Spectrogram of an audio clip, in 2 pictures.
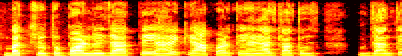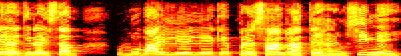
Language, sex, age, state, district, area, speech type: Hindi, female, 60+, Uttar Pradesh, Ghazipur, rural, spontaneous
